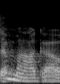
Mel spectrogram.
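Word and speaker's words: imago: is that you also specialize in is it Omega therapy yeah it's pronounced a Margo it's spelled i-m-a-g-o or for anyone who wants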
